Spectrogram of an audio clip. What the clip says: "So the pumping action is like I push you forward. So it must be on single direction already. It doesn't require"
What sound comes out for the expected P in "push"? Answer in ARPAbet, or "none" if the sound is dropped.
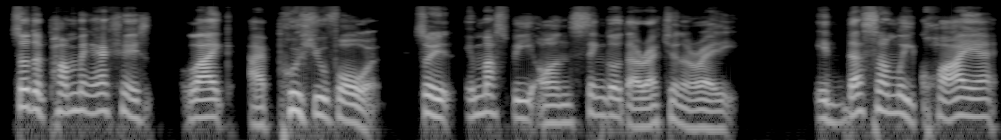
P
